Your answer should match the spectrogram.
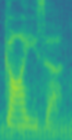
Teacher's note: The word is pronounced geyser, with the emphasis on the first syllable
